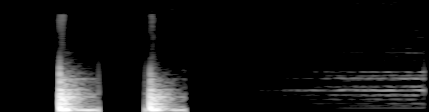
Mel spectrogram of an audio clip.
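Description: Two heavy knocks on a door, about half a second apart, deep and short. A faint held chord starts to fade in near the end.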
